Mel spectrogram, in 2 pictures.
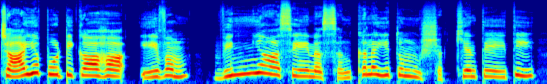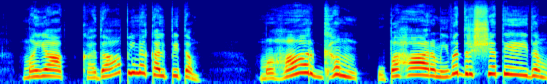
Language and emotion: Sanskrit, surprised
